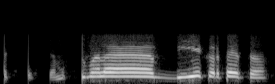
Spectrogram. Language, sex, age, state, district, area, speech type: Marathi, male, 60+, Maharashtra, Amravati, rural, conversation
